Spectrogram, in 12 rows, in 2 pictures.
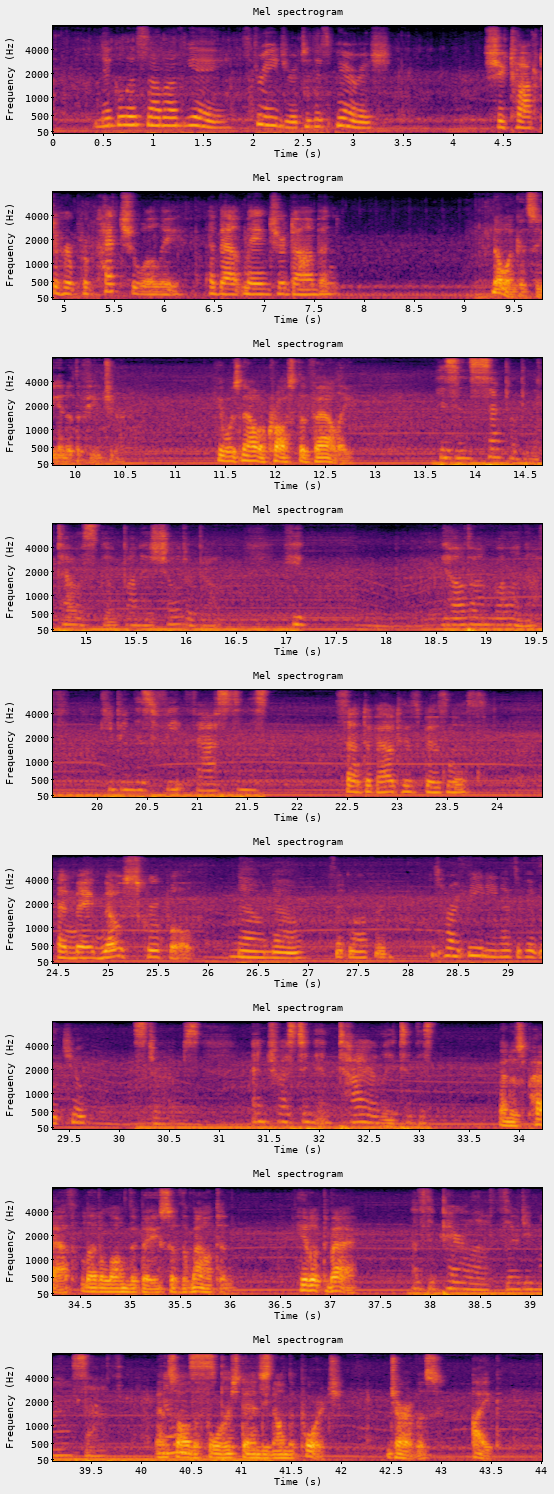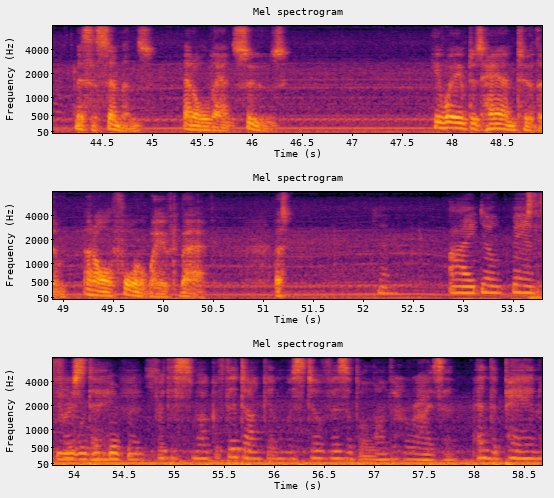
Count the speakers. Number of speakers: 4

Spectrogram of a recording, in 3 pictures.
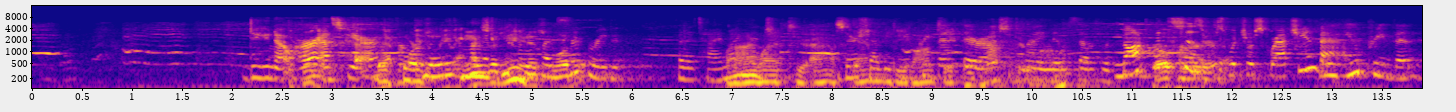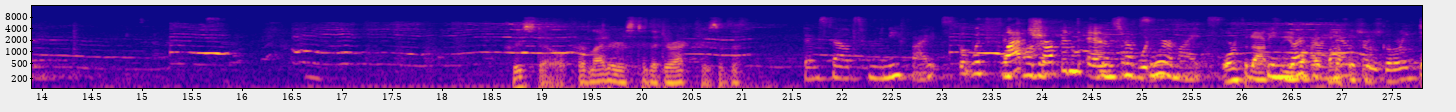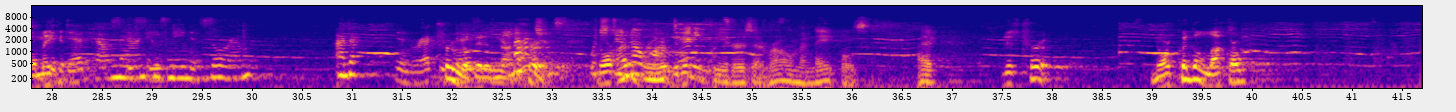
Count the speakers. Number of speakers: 10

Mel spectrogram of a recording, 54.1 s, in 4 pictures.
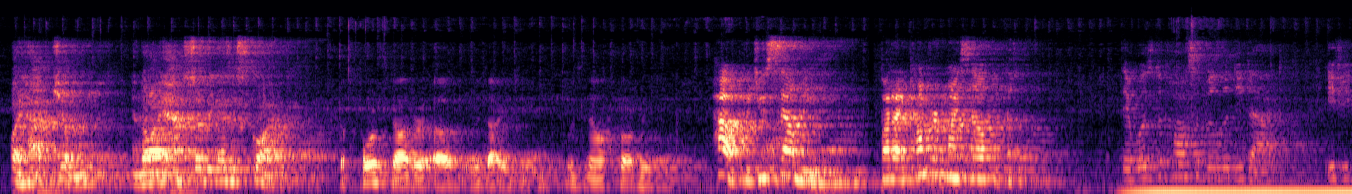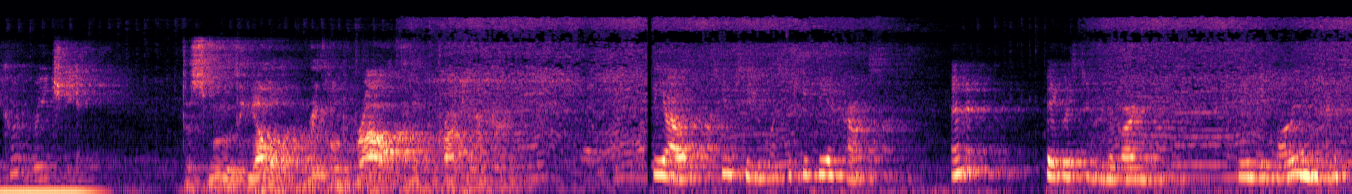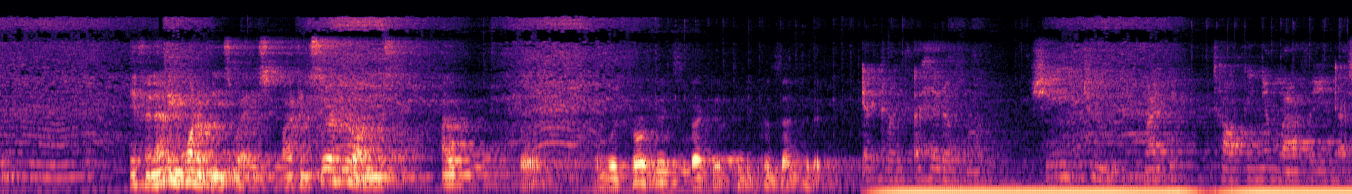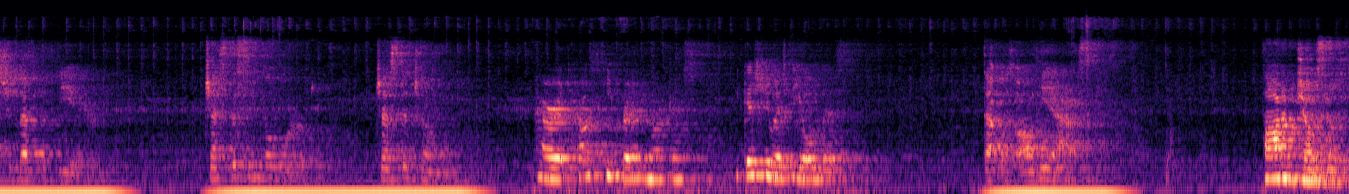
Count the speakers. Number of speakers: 6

